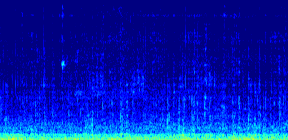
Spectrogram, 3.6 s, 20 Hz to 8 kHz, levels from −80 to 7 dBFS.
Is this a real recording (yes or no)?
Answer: yes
